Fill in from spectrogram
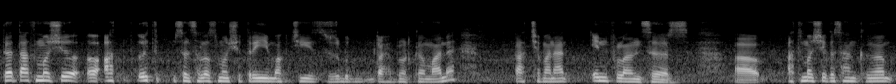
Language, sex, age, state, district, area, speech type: Kashmiri, male, 45-60, Jammu and Kashmir, Srinagar, urban, spontaneous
